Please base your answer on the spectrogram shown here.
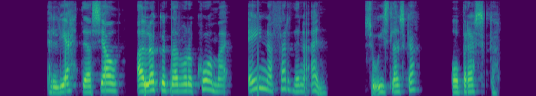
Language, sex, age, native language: Icelandic, female, 40-49, Icelandic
